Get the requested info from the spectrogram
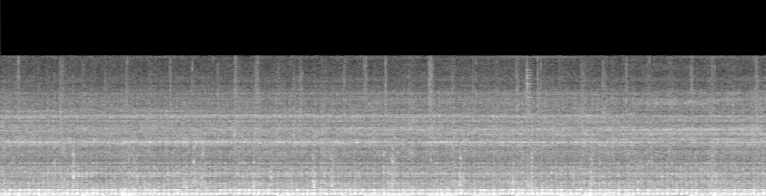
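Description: Background music with a steady low beat and a stepping bass line.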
